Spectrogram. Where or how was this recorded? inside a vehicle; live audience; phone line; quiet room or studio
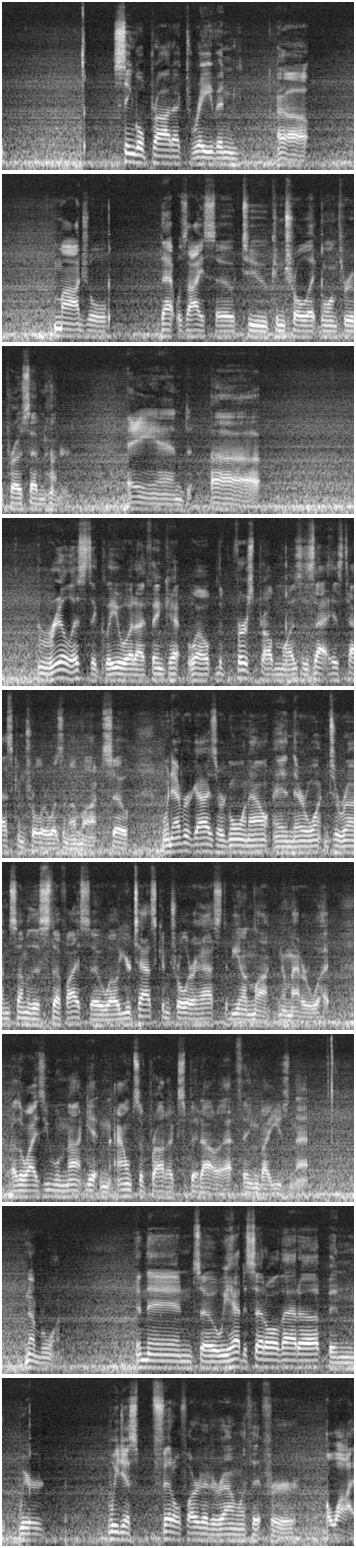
inside a vehicle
